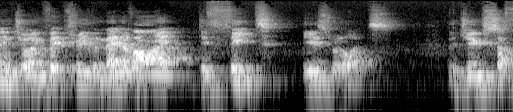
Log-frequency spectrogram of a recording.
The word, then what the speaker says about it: Ai: It's pronounced Ai, it's A-I.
